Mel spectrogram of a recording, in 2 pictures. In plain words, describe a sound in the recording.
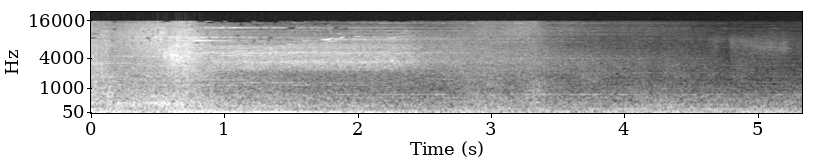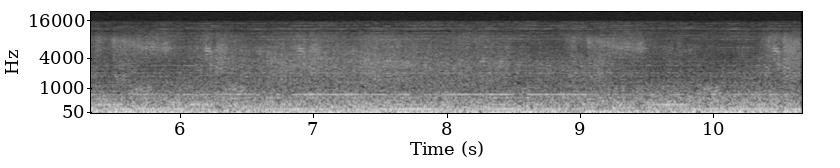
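A triumphant fanfare of music plays steadily.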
